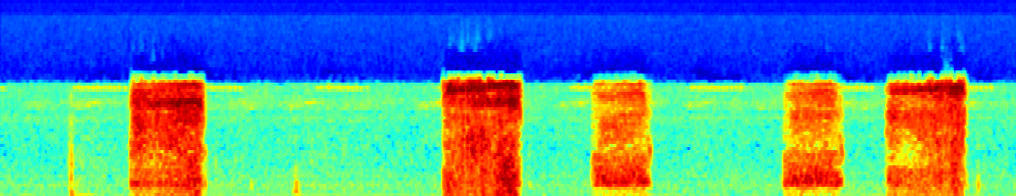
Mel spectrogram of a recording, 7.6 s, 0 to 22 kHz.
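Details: Owlets out of the nest on their second adventure at Starr Ranch, 21 April 2018, produce five rasping, hiss-like bursts at uneven intervals, the later ones shorter and slightly softer, over a calm, quiet backdrop.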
